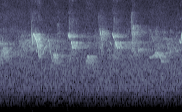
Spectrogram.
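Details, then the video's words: Bird singing outside: sharp whistled notes and quick falling slurs, several bursts within under four seconds, set against a steady background hiss. "Bird sound"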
